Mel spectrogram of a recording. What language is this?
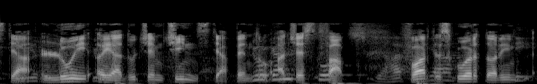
Romanian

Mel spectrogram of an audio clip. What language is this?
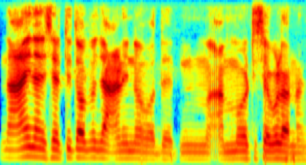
Odia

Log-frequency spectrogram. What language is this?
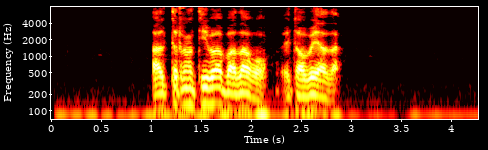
Basque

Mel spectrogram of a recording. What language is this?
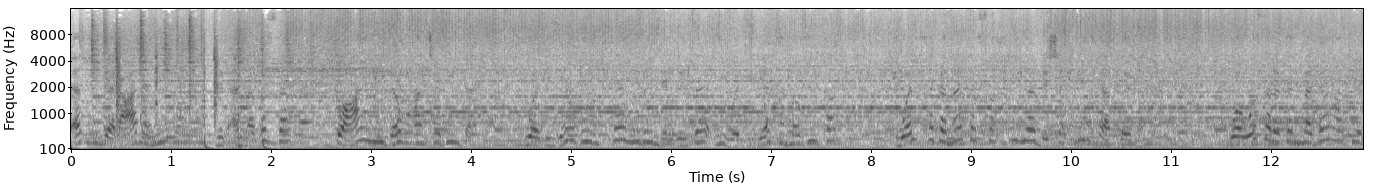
Arabic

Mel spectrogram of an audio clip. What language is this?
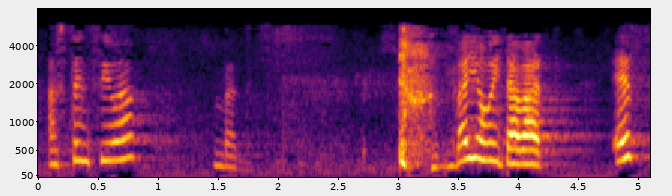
Basque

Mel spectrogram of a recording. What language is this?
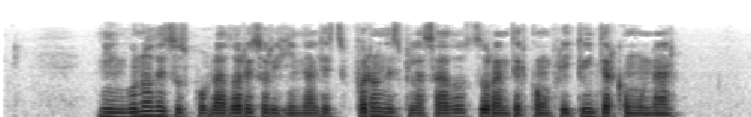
Spanish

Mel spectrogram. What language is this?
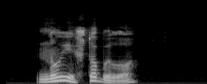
Belarusian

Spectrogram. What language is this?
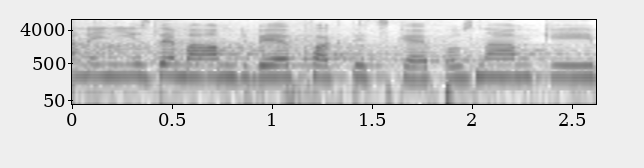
Czech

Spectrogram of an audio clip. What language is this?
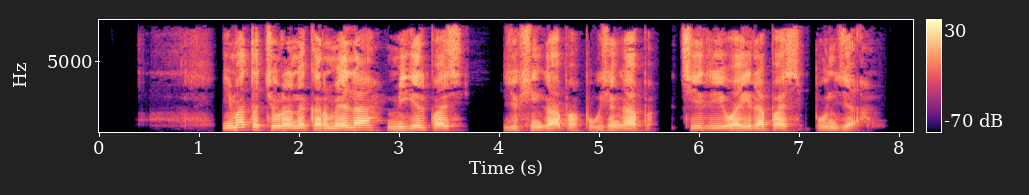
Loja Highland Quichua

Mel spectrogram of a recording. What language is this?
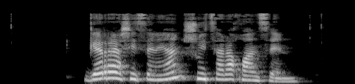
Basque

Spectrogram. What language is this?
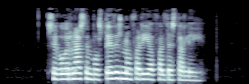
Galician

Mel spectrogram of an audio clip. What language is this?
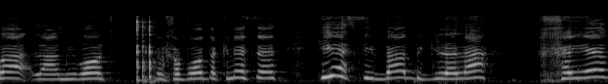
Hebrew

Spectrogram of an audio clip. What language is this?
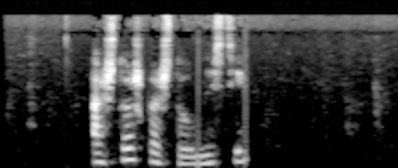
Belarusian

